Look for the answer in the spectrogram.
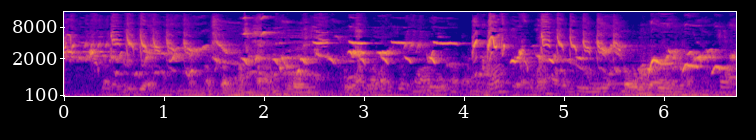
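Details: Caged white-rumped shama kept for singing contests, noted for a loud, harsh, shifting voice, delivers rich whistled phrases and rapid stacked chirps in bursts separated by brief pauses.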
